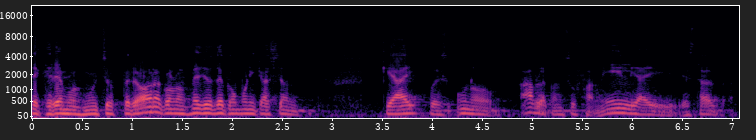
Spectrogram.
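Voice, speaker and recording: Speaking in a Venezuelan accent, a man keeps a moderate pace and a fairly low pitch with vocal fry. His tone is dark and mellow, his intonation lively. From Canary Islands, Spain (Las Palmas de Gran Canaria). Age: 70s. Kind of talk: interview.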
